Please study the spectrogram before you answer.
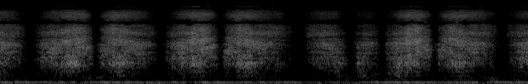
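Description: A blue-handled crevice brush scratches along the gaps between light oak floorboards, brushing out dirt and dust. Repeated bright, dry, scratchy strokes swell and fade in a steady rhythm, with a faint low hum underneath.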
